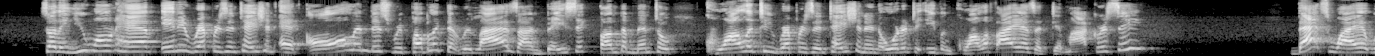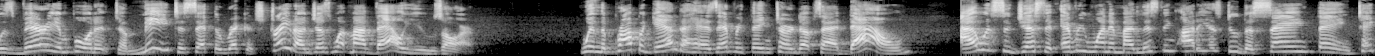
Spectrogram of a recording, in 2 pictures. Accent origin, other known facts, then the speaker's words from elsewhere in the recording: Atlanta, Georgia, United States; and for that matter, Atlanta, Georgia, my hometown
